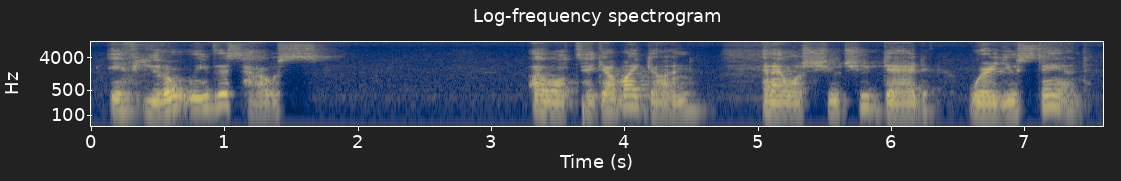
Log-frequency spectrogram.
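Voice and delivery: gentle, hushed delivery. Showing a threat that intimidates without raising the voice, soft loving voice. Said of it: "with a soft, loving voice".

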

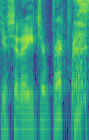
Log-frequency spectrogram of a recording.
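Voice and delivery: restrained anger, spoken through clenched jaw and teeth. Recounting a film's car scene where Danny says he's hungry, retelling a line through gritted teeth. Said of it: "Through gritted teeth".

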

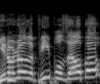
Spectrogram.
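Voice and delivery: very high, all-out yelling. Asking the others about a wrestling move, yelling. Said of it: "You're yelling at us".

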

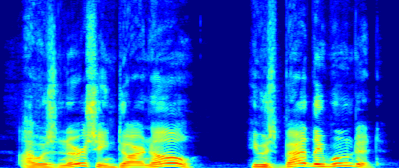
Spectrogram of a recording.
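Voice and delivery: plain reading voice

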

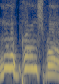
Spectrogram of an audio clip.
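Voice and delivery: very high, squeaky alien creature voice. Explaining that Stitch is Gollum pitched a little higher, doing a Stitch voice. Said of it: "Just pitch Gollum a little bit higher".

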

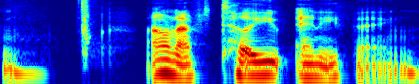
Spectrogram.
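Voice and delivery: mock cold, unbothered, stone-cold tough-guy delivery. Retelling a suspect's reply to police questioning: imitating a stone cold tough guy. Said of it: "Stone cold".

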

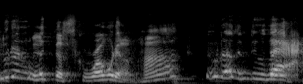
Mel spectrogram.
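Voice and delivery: high, slow, very proper-sounding voice.

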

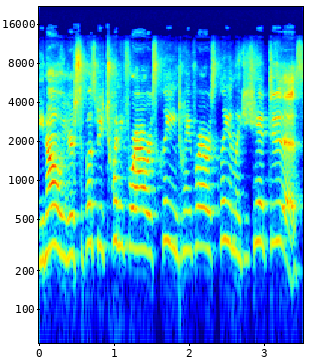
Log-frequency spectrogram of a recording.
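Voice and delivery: put-on dad voice yelling. Retelling what the dad said to the mom: imitating someone yelling. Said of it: "yelling at her saying".

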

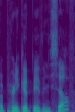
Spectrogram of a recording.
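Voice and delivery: speaking through a yawn. A podcast co-host, greeted at the start of an episode, replies, yawning. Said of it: "you're yawning".

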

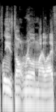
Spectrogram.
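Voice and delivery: mock pleading, begging tone. Quoting an old work password about the Phillies: imitating pleading. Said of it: "it was, like, pleading".

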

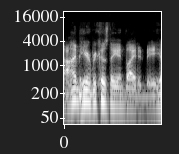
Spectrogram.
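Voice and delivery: bored, can't-be-bothered, disinterested tone. Mocking a presenter coming out to present Best Picture: imitating a disinterested Harrison Ford. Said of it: "he's just so disinterested".

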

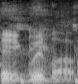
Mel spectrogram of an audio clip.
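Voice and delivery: put-on low voice. Imitating how a tv actor always greeted his grandmother: imitating a low voice. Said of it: "With his low-ass voice".

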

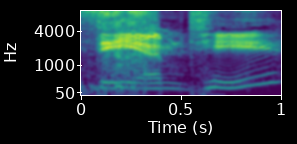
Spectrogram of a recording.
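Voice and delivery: loud, high-pitched, fake Italian accent. Retelling being offered escalating drugs in Colombia, in an offensive put-on accent. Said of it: "That's such an offensive accent you're using".

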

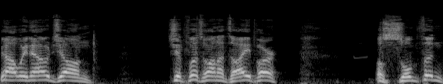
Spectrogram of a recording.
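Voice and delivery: put-on Scottish accent at a very high pitch. Mocking a naked photo of a famous couple: scottish accent. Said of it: "downshifted into a Scottish accent there".

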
